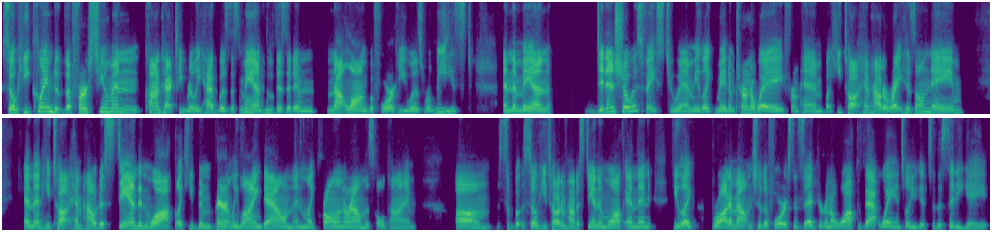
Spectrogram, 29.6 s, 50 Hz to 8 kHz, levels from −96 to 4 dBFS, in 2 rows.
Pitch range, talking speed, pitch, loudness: 165-200 Hz, 220 wpm, 180 Hz, -26 LUFS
